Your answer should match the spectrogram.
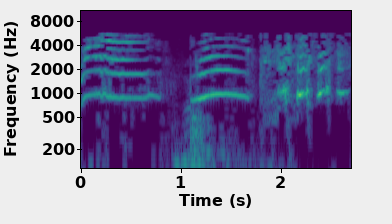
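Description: A cat meows twice in long, clear, steady cries. A shorter, rougher, more broken vocal burst follows.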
